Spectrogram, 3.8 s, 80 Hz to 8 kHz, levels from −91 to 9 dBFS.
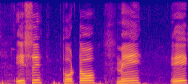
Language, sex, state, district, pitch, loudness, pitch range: Hindi, female, Haryana, Charkhi Dadri, 205 Hz, -13 LUFS, 185-220 Hz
